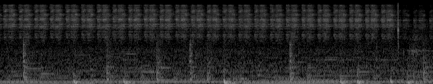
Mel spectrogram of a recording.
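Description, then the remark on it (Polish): Wires vibrate inside a drinking glass, making a steady, raspy buzz with a low hum underneath and scattered small clicks and ticks throughout. No one speaks. “No, dość solidna ta wibracja jest.”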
